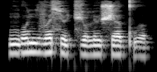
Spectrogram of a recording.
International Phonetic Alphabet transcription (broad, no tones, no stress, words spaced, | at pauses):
ŋon vəsøt͡ɕolø ʃɜkʷʼɤ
